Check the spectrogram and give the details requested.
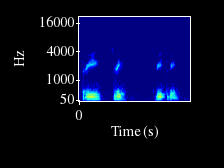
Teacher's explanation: same so it's a flat tone but what kind of platform it's a mid flat but more specifically it's 3 3 · the end of the syllable this one you could already guess the start and the end is the same so it's a flat tone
